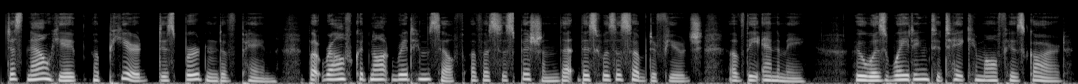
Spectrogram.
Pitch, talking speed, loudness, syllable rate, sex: 190 Hz, 185 wpm, -18 LUFS, 5.0 syllables/s, female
